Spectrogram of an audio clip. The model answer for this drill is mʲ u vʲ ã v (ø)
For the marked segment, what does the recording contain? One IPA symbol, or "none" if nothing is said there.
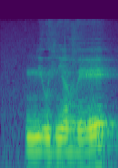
e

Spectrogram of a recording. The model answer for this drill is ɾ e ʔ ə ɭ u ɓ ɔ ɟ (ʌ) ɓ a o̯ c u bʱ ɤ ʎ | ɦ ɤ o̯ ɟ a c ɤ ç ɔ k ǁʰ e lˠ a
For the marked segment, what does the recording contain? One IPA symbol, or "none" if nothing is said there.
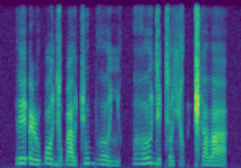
ɔ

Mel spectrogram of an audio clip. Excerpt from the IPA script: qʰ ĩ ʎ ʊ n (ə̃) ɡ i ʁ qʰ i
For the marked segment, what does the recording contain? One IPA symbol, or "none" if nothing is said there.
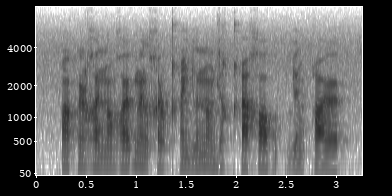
ɔ̃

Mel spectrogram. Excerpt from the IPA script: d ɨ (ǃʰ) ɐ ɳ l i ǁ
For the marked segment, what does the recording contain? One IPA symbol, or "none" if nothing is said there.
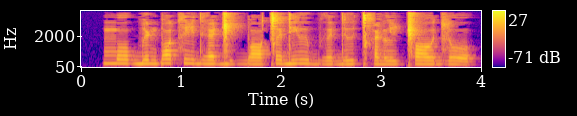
ǀʰ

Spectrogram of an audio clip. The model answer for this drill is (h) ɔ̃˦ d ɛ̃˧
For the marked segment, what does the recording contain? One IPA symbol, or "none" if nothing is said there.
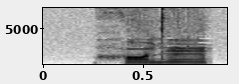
h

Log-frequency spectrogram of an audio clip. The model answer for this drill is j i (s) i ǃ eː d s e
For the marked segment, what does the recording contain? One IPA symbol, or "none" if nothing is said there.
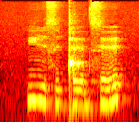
s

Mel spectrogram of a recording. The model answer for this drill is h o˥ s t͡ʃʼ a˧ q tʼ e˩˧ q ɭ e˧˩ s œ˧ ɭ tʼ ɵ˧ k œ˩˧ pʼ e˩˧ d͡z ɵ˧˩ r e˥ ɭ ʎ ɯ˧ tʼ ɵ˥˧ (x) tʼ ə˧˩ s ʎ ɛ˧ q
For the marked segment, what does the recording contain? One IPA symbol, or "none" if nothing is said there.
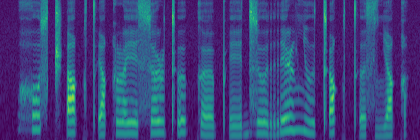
q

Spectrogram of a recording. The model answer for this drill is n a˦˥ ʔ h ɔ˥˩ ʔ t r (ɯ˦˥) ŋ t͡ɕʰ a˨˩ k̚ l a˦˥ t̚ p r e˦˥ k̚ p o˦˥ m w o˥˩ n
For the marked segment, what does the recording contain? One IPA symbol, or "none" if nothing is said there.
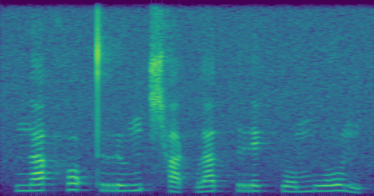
ɯ˦˥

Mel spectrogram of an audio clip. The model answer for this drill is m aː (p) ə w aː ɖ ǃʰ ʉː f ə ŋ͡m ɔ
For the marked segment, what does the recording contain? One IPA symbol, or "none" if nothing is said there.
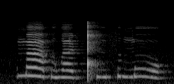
p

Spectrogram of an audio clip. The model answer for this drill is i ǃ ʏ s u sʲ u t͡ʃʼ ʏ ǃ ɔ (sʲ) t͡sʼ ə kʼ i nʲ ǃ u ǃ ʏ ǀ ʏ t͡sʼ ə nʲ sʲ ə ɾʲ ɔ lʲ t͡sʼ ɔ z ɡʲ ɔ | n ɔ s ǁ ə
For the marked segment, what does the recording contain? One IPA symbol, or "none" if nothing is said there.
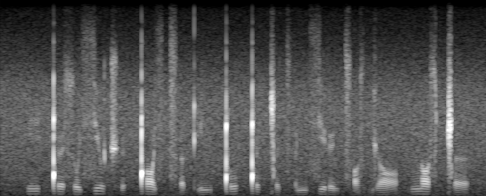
sʲ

